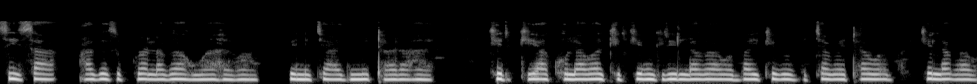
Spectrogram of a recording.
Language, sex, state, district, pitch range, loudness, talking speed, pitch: Hindi, female, Bihar, Araria, 230-245 Hz, -16 LUFS, 190 wpm, 235 Hz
